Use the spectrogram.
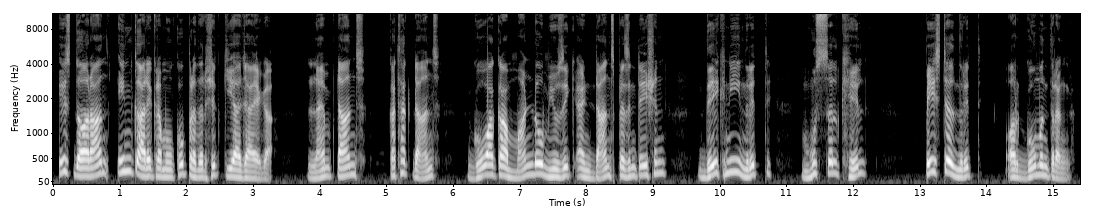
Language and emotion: Hindi, neutral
